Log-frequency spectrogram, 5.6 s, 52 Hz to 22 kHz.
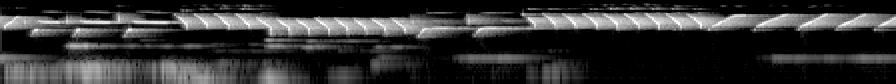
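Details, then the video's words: Canary song recorded for training young canaries and stimulating them: fast trills of repeated high notes, shifting between rapid rattling runs and slower sweeping notes, clean with no other sounds. "Kuşunuzun Eğitimi İçin Orjinal Kanarya Sesi 2021 Kanarya Kızıştırma Kanarya Ötüşü"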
